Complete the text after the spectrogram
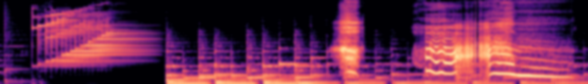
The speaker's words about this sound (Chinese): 萌萌说完打了个大哈欠，妈妈看了笑着说， 萌萌这几天都晚睡，一定累坏了。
